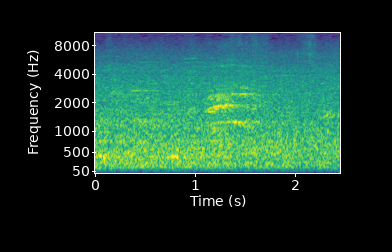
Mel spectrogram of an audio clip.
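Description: Faint call of a long-tailed macaque: a short, high cry about a second in, over quiet forest background.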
